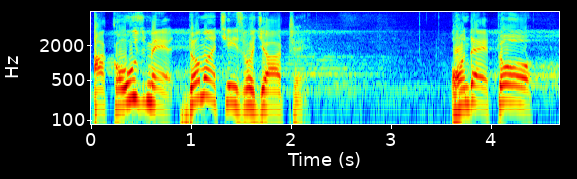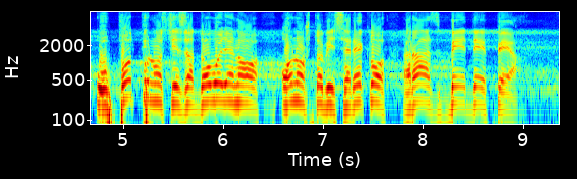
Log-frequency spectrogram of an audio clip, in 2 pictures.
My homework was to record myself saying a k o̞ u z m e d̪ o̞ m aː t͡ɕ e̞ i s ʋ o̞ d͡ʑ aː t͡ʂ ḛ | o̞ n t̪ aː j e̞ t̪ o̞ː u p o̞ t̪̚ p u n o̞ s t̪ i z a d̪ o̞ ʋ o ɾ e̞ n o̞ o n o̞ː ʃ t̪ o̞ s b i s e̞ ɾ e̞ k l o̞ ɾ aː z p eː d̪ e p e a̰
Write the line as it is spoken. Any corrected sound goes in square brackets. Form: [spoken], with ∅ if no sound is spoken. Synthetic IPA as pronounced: a k o̞ u z m e d̪ o̞ m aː t͡ɕ e̞ i [z] ʋ o̞ d͡ʑ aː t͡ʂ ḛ | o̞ n [d̪] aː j e̞ t̪ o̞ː u p o̞ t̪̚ p u n o̞ s t̪ i z a d̪ o̞ ʋ o [ʎ] e̞ n o̞ o n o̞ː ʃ t̪ o̞ [∅] b i s e̞ ɾ e̞ k l o̞ ɾ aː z [b] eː d̪ e p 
